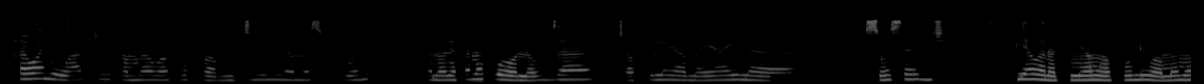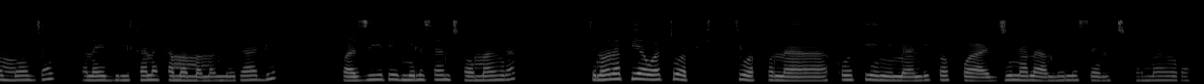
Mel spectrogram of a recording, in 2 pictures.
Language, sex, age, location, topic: Swahili, female, 25-35, Nakuru, government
